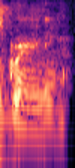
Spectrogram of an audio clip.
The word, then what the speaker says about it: Groening: I always say Groening, because it looks phonetically like groaning. Yeah. Visually, it does. When you look at it, the pronunciation looks like groaning, but it's Groening.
